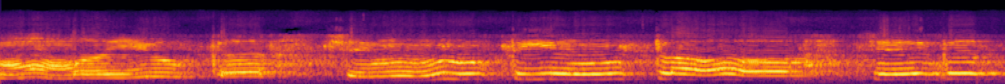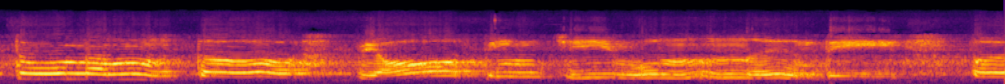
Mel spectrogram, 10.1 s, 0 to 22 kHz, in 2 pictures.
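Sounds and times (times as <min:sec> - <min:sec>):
man singing unaccompanied: 0:00.0 - 0:10.0.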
